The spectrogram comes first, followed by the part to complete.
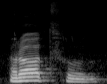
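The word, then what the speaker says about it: wrathful: Double U এর পর আরও থাকলে ডব এর উচ্চারণ হয় না। এমন শব্দগুলো আমরা দেখাই। রংলি রং রথি রথফুল রংফুল রংস রঙ্গেস্ট এবার আমরা অর্থগুলো শিখবো রংলি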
